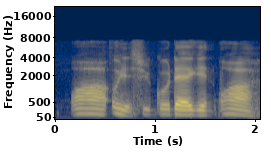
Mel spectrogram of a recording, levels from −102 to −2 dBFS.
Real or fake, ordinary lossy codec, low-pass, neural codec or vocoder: real; none; 7.2 kHz; none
